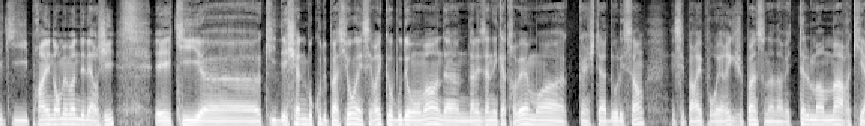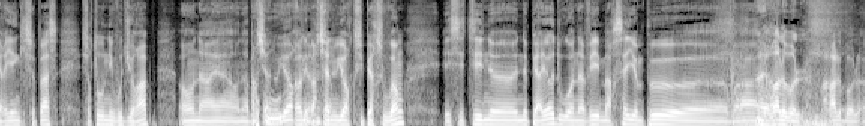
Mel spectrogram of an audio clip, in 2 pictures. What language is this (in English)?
French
